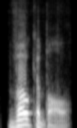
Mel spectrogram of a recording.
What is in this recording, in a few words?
"vocable", American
